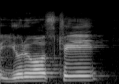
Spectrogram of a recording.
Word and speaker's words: university: on pronunciation or sound see the sound of this very word university its pronunciation is like this i write here it's a pronunciation it means this university is having y sound understanding y sound why that is your consonant that's why this answer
